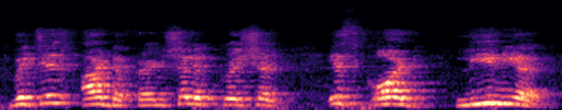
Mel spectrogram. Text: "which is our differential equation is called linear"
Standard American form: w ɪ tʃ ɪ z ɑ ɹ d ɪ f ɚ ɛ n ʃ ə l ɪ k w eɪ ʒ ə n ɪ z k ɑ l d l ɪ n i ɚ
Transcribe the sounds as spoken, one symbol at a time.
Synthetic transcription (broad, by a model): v ɪ tʃ ɪ z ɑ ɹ d ɪ f ɚ ɛ n ʃ ə l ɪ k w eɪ ʃ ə n ɪ z k ɑ l d l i n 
